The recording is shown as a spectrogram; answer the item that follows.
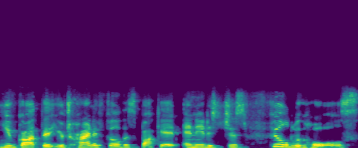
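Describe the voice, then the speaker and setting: A woman with a Canadian accent uses a fairly high pitch and ordinary pitch variation at a moderate pace. She has a normal speaking voice. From Canada. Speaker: massage therapist. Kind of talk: casual interview.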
